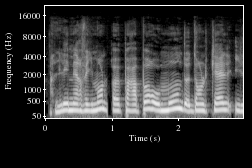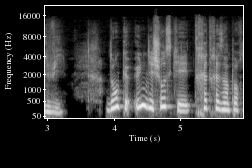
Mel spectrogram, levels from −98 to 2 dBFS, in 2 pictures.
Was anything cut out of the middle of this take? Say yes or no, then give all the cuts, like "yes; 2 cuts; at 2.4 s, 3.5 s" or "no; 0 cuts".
yes; 1 cut; at 0.9 s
